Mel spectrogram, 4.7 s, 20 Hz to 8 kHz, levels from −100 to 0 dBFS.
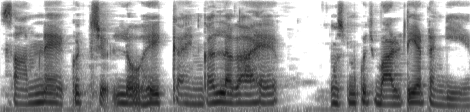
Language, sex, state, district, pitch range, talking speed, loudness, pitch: Hindi, female, Madhya Pradesh, Dhar, 165-195 Hz, 155 wpm, -16 LUFS, 185 Hz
